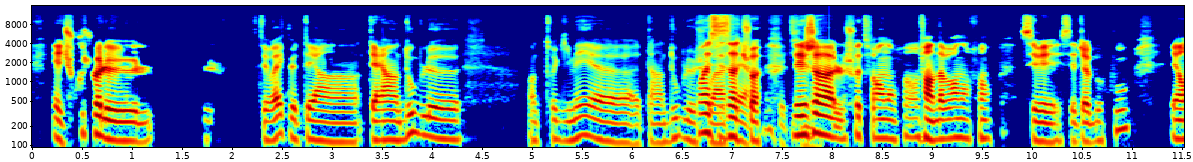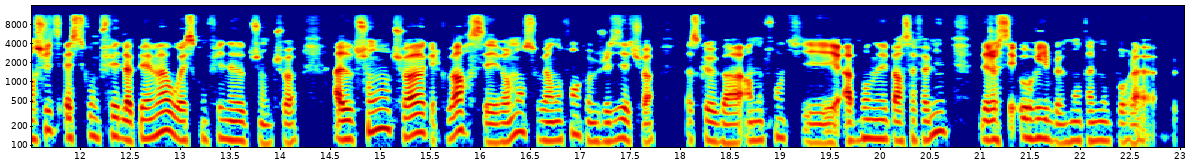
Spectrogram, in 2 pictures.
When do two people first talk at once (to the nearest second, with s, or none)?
7 s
